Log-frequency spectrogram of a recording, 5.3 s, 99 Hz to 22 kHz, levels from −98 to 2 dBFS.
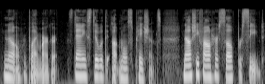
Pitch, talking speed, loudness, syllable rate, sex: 160 Hz, 160 wpm, -22 LUFS, 5.4 syllables/s, female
